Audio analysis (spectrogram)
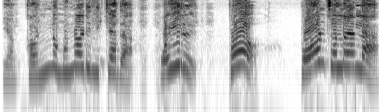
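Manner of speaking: husband shouting at his wife to get out; furious order. Acted. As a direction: throw her out of your sight. Jeevan drives Janani away.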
